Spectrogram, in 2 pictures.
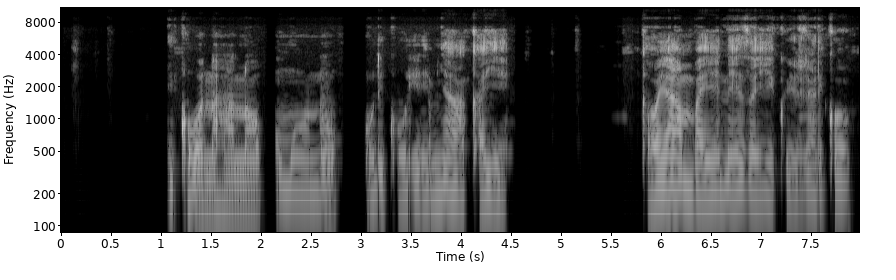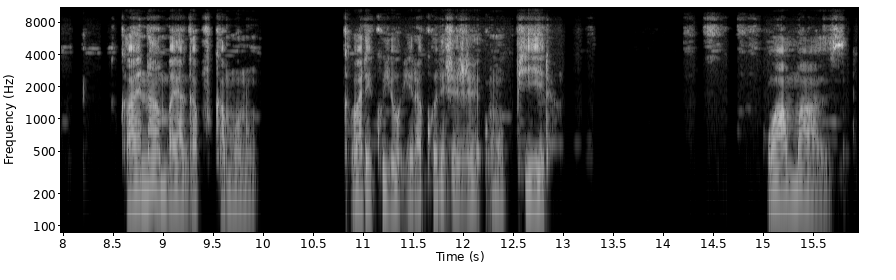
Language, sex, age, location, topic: Kinyarwanda, male, 18-24, Nyagatare, agriculture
